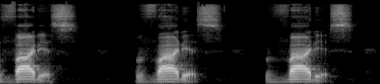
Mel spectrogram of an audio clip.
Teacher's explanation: Veja como o i mal é vogal. Ele é muito rápido. Ele é pronunciado com com muita rapidez. Ele quase não é pronunciado, se você parar bem para pensar.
